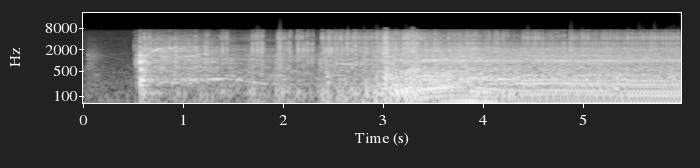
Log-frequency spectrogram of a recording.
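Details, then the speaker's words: iQ3500 generator after no-spark repair, idling at the 1500-watt setting with slight surge, then high versus low speed: catches after a few uneven bursts, settles to a steady even drone; starts and runs fine. "Show you that it does run. Now that is super quiet. Now that's the way it idles of 1500 watts, so you can tell a little bit about the surge."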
